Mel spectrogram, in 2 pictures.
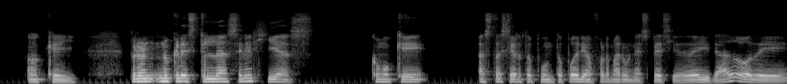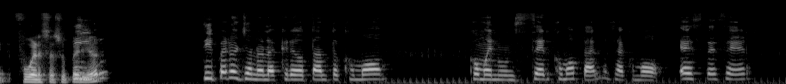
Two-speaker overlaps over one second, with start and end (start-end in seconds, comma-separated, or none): none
